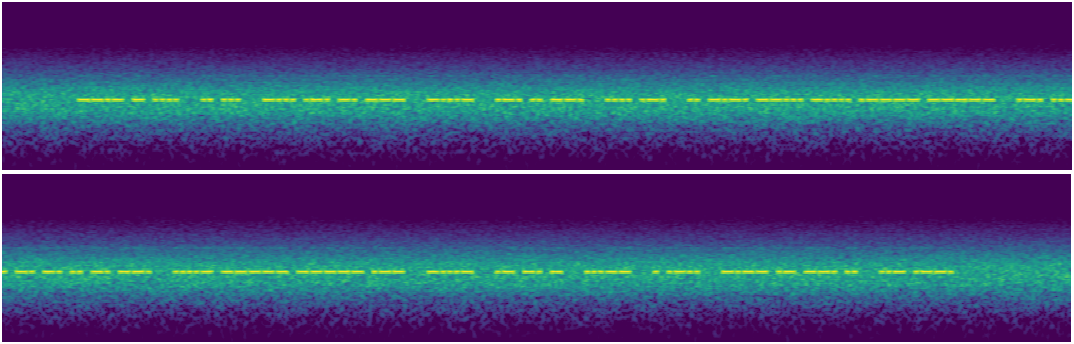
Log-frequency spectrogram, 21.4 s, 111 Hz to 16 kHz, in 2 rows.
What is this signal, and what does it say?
Morse code, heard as a keyed tone, machine-sent, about 35 wpm, 890 Hz, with radio static and a narrow filter. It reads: QTH IS BRNO <BT> RIG HR IC7610 RUNNING 400W <BT> ANT 3 EL YAGI UP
